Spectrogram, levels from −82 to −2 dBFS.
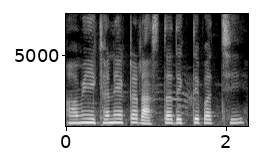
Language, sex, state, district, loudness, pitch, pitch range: Bengali, female, West Bengal, Alipurduar, -17 LUFS, 260 Hz, 250-270 Hz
